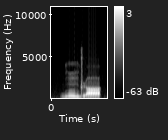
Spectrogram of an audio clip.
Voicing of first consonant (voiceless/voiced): voiced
